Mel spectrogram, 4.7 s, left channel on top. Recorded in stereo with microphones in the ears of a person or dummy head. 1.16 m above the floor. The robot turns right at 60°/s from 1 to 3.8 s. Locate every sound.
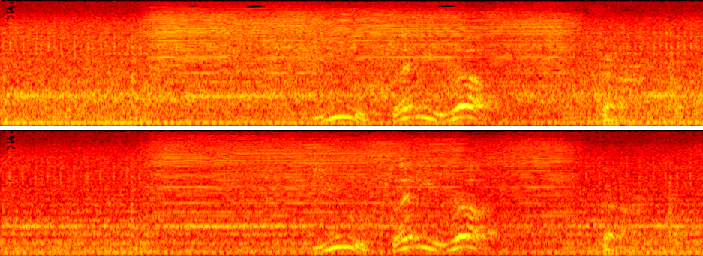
2.1 s a man speaking: 45° right, 1.6 m; by 4.6 s 55° left, 1.6 m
